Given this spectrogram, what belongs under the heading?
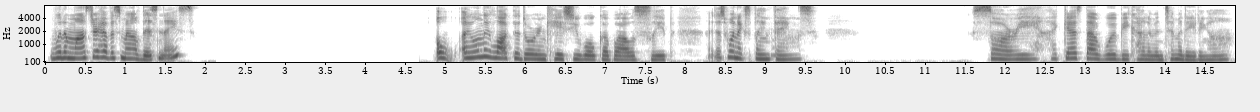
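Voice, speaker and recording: Woman doing a sweet bashful giant dragon girl for asmr, highish soft voice w a bit of crackle, close and dry. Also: normal speed, no room sound, lightly acted. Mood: reassuring, gentle. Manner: soft, coaxing, reassuring, slightly bashful. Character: kindly young giant dragon girl, gentle and eager college student. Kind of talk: ASMR roleplay.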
